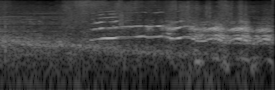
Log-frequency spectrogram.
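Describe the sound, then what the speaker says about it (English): A horse summoned in the video game The Legend of Zelda: Breath of the Wild gives one short, bright whinny that rises and wavers, close and clear over quiet game ambience. "summon a horse"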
